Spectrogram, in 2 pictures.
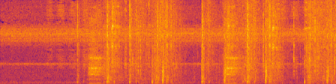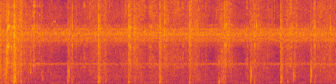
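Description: Footsteps crunch steadily through dry leaves and brush.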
